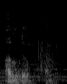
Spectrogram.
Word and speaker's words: aluminum: this biome full of aluminum, or if you prefer, aluminium. I use them both interchangeably. It's just the way I am. I've learned to use both. Neither one is wrong. They are both correct pronunciations.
